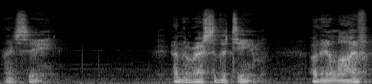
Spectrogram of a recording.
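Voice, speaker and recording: An American actor playing a stoic, gravel-voiced cyborg security operative in a video game, terse and deadpan. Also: male voice, sits low, moderate pace. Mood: businesslike. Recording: roomy game audio with music.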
